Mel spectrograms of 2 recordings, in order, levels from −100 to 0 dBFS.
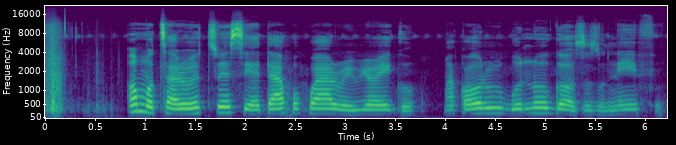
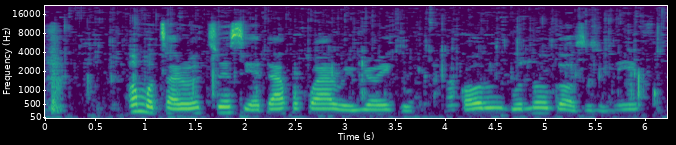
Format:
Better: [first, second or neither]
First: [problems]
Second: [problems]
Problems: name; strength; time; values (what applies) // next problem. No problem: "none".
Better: first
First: none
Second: noise reduction (classical method Wiener filter)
